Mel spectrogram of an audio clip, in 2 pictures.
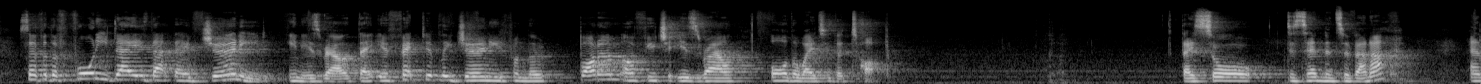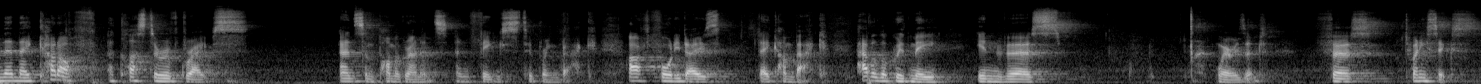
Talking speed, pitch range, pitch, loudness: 130 wpm, 130-170 Hz, 150 Hz, -20 LUFS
